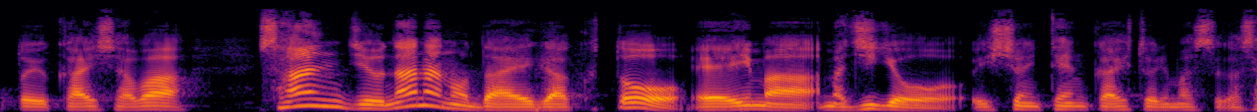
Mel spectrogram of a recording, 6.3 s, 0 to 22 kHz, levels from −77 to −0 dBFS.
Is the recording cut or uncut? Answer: uncut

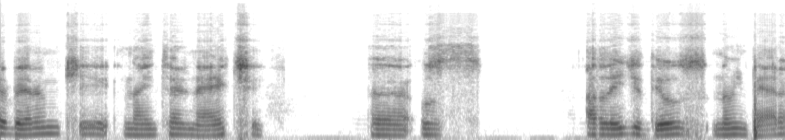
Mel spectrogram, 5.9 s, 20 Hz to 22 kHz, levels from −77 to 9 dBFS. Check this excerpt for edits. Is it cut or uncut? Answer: cut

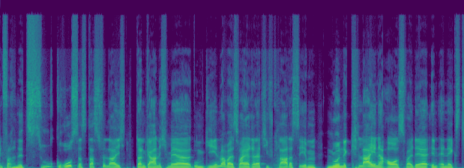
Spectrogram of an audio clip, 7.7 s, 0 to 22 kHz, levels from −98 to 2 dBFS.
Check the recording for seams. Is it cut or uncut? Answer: cut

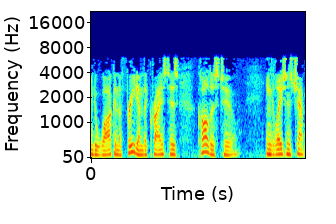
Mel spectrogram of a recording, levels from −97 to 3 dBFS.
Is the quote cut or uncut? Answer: uncut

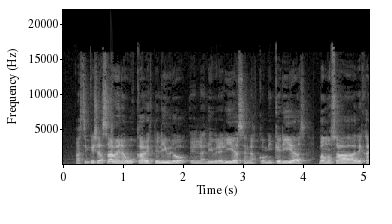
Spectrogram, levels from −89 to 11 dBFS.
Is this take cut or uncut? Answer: cut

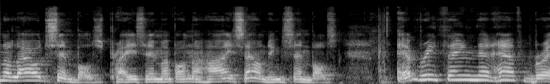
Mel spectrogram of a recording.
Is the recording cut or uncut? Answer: uncut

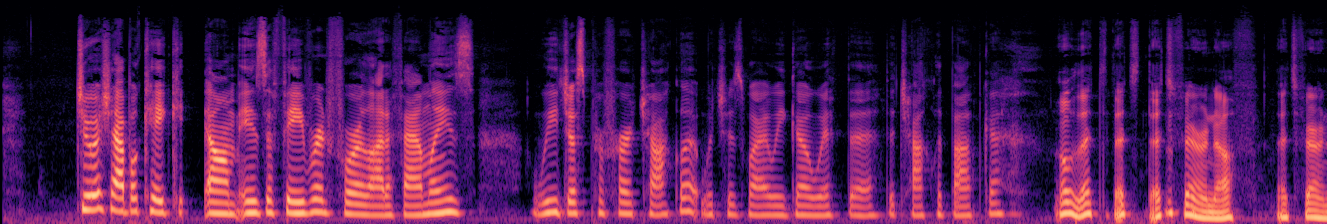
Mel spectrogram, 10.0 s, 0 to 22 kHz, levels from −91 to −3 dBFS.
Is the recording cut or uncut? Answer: uncut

